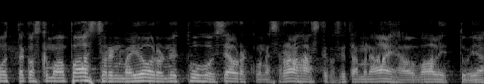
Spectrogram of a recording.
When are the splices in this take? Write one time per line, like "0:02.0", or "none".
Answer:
none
